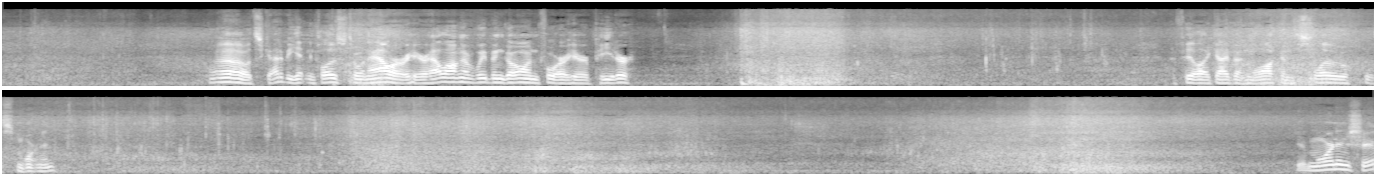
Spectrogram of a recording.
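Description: Small waves wash and break gently on a sandy shore.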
